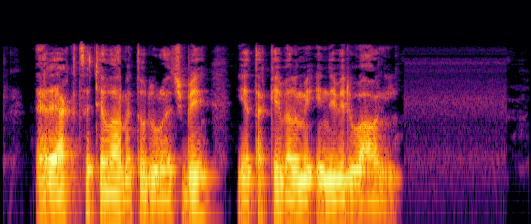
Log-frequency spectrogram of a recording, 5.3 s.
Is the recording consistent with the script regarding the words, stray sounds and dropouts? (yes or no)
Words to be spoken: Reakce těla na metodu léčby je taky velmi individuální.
no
